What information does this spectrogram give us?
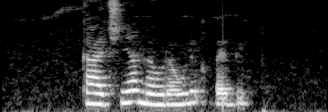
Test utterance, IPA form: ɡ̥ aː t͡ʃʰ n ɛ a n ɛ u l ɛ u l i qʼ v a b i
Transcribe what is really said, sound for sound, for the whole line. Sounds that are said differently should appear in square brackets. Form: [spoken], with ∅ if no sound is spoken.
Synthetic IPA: ɡ̥ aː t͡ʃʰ n [i] a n ɛ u [ɾ] ɛ u l i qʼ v [ɛ] b i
